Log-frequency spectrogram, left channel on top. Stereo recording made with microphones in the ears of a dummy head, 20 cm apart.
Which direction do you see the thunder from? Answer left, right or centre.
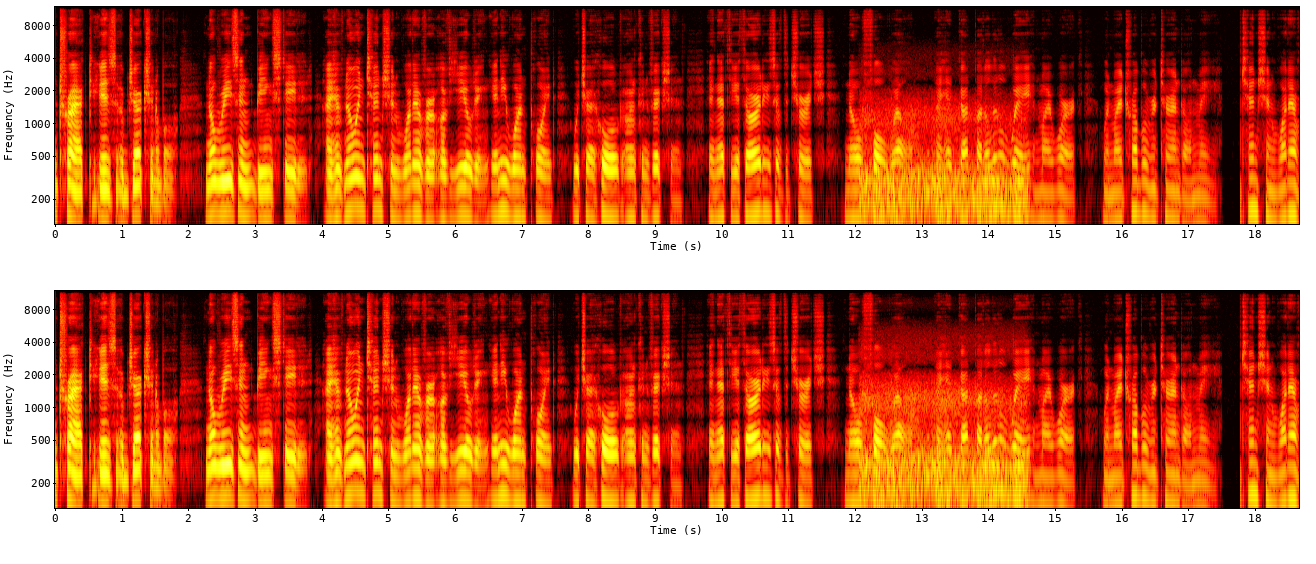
right.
